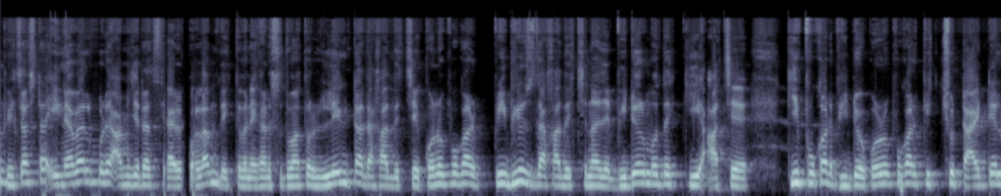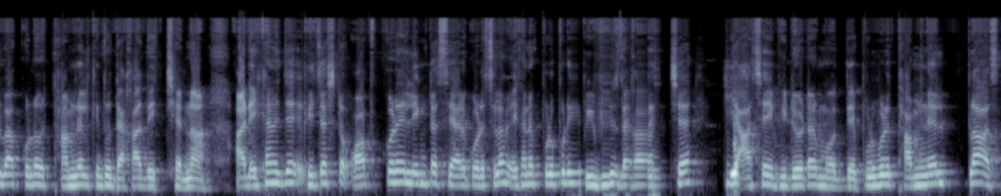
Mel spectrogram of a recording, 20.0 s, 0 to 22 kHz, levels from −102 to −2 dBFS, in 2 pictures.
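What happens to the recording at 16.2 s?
At 16.2 s the sound sits inside a burst of repeated packet loss (robotic sound), running from 15.72 to 17.32 s. Data keeps arriving late or not at all. Each hole is papered over by stretching the last bit of sound, and another hole follows soon after. The holes come about ten times, the longest near 97 ms. About 29% of the stretch is patched. The result is choppy, with pieces missing.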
